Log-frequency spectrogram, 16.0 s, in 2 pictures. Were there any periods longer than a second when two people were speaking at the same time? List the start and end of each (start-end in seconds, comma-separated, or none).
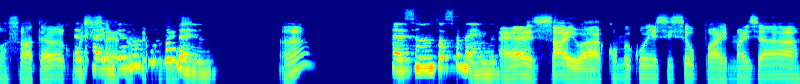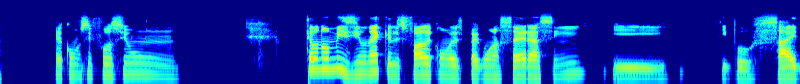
0.7-1.9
